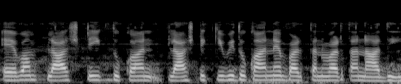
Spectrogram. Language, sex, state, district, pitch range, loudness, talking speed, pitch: Hindi, female, Chhattisgarh, Rajnandgaon, 190-205 Hz, -19 LUFS, 180 wpm, 195 Hz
